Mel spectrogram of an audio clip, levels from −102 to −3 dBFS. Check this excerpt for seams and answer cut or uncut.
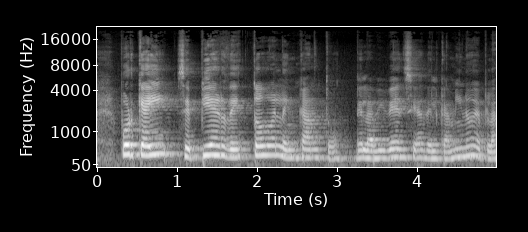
uncut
